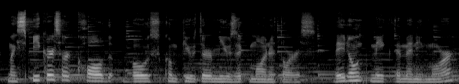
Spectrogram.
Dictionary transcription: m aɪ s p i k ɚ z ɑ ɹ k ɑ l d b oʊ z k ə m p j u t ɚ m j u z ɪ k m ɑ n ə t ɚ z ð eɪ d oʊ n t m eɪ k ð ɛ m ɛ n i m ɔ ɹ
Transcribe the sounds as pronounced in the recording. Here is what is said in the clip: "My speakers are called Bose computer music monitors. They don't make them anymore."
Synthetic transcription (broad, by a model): m aɪ s p i k ɚ s ɑ ɹ k ɑ l d b oʊ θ k ə m p j u t ɚ m j u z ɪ k m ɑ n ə t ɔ s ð eɪ d oʊ n t m eɪ k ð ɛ m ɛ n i m ɔ ɹ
